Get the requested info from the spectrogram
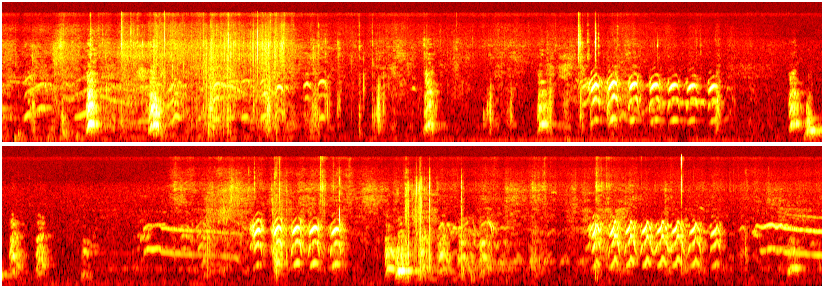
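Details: Coyotes calling close by at night: a burst of sharp barks and yelps, then wavering quavering howls in chorus in repeated bouts, with sliding high whines between them.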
